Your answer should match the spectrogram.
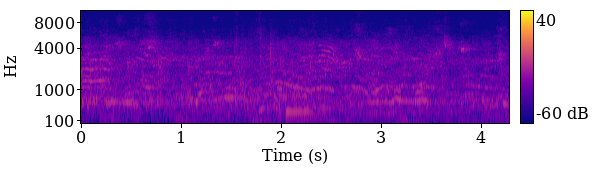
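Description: Basketball dribbled on a hardwood gym floor, over the chatter of a crowd of spectators.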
